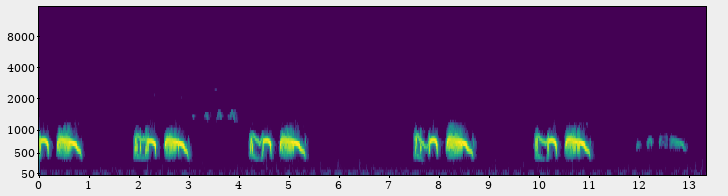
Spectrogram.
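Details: Spotted dove males in a fighting duel, used to rouse wild males: repeated three-part coo phrases, a quick double note then a longer falling coo, given about every two to three seconds, with a few soft notes between.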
